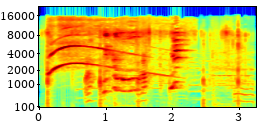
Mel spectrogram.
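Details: Pet grey parrot teasing its owner indoors: a long, loud rising then gently falling whistle, followed by chattering, speech-like harmonic syllables and short clipped sounds in a small room.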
